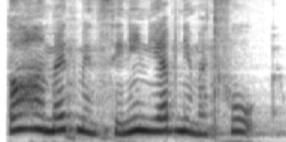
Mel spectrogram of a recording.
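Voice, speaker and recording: A woman's voice: high voice, racing, a little mellow. A woman reading the lines of a skeptical young male friend in an Egyptian accent, dismissive and teasing. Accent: Egyptian Arabic.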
